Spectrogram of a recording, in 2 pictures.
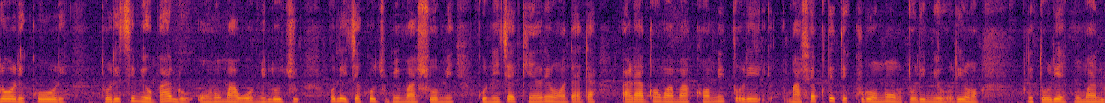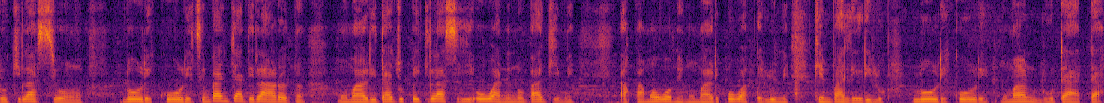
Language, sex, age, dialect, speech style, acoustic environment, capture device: Yoruba, female, 35-44, Nigeria - Lagos Yoruba, relaxed, silence, mobile / Linux / Chrome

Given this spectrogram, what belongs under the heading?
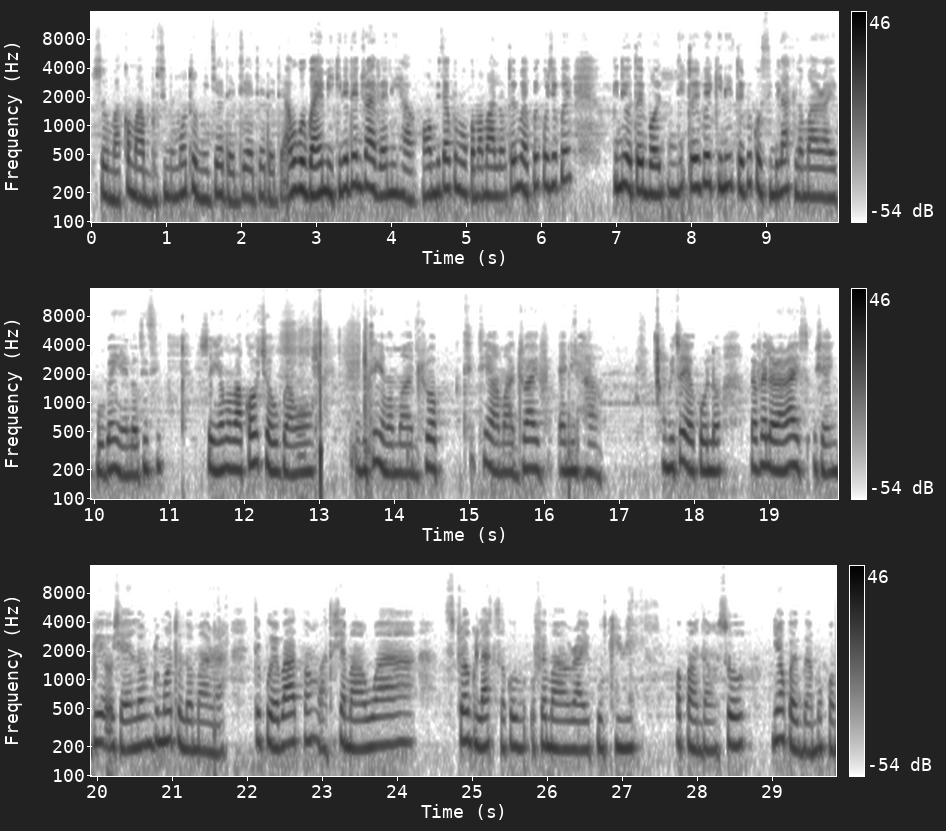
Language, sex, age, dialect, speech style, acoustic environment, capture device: Yoruba, female, 25-34, Nigeria - Lagos Yoruba, relaxed, nature, mobile / Linux / Chrome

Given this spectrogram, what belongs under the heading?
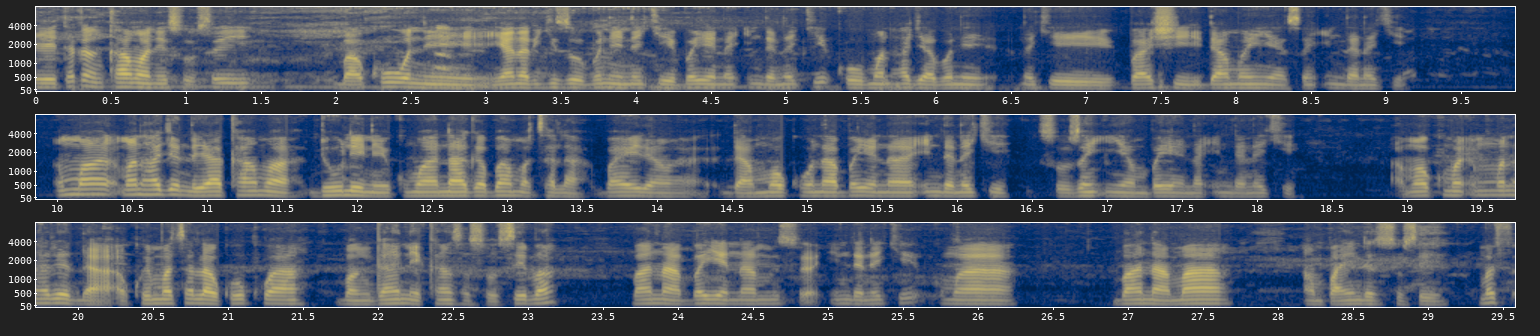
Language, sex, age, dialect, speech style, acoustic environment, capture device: Hausa, male, 25-34, Nigeria - Kano, happy; excited; focused, silence; people talking, mobile / Linux / Chrome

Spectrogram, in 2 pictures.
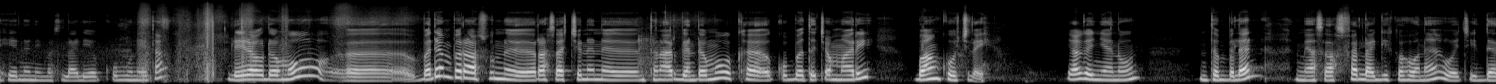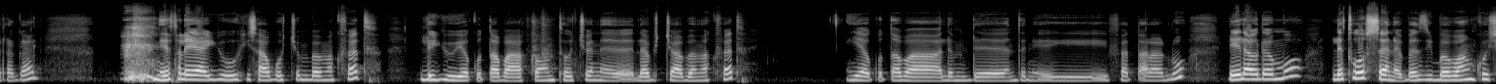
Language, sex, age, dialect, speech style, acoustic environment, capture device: Amharic, female, 25-34, Ethiopia - Addis Ababa, happy, silence, mobile / Linux / Chrome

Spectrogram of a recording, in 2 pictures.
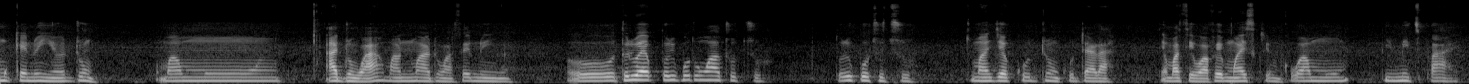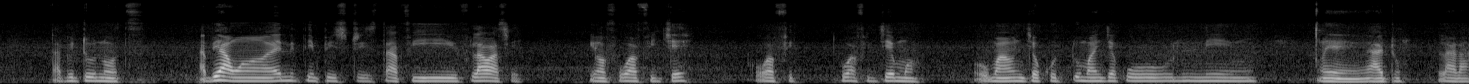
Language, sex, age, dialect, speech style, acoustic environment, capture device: Yoruba, female, 45-54, Nigeria - Lagos Yoruba, happy, silence, mobile / Linux / Chrome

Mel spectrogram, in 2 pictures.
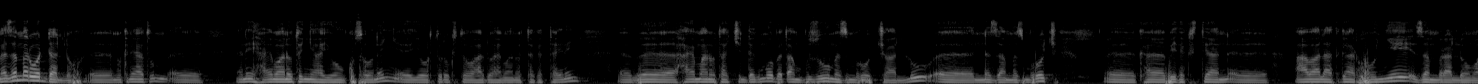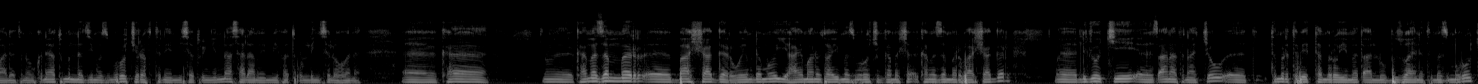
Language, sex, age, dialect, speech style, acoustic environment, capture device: Amharic, male, 35-44, Ethiopia - Addis Ababa, excited, silence, desktop / Windows / Chrome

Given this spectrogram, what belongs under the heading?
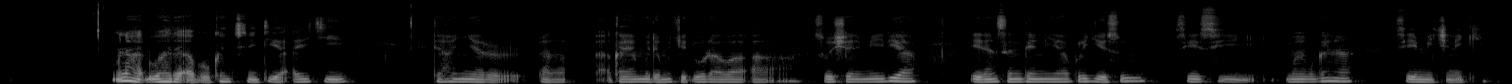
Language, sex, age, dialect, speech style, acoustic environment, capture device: Hausa, male, 18-24, Nigeria - Katsina, happy, silence, mobile / Linux / Chrome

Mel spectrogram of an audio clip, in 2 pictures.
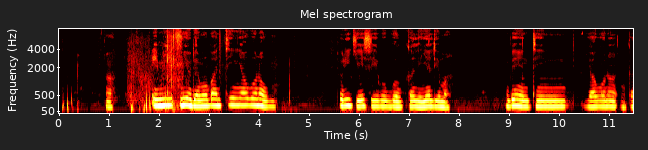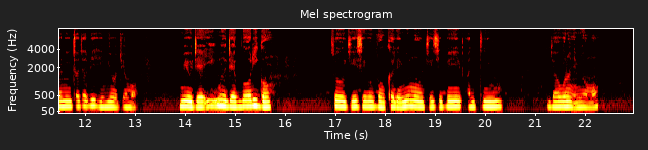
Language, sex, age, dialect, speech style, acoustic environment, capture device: Yoruba, male, 25-34, Nigeria - Kano, relaxed, silence, mobile / Linux / Chrome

